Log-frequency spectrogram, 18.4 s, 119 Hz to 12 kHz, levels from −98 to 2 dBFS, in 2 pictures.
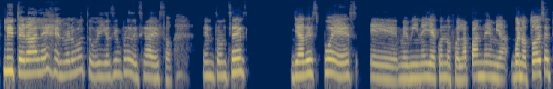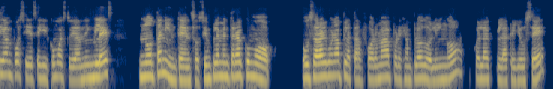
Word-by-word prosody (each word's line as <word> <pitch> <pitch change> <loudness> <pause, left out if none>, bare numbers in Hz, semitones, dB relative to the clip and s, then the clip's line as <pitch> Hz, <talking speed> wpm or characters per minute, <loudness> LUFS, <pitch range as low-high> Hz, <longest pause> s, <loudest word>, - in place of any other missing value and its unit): Literal, 280 -3 +6
eh, 310 +3 +1
el 255 -4 -2
verbo 270 +6 -5
to 250 -5 -8
be 230 +1 -7
yo 230 0 -5
siempre 270 +3 -5
decía 230 -2 -3
eso. 210 -3 -8 0.5
Entonces, 245 +4 +1 0.7
ya 240 +2 +4
después, 260 -3 +1 0.2
eh, 205 -4 -4
me 210 +1 -5
vine 215 +2 -3
ya 220 -2 +2
cuando 225 0 -5
fue 200 0 -4
la 205 +1 -2
pandemia 230 -3 -2
bueno, 220 -1 +1
todo 255 +1 +4
ese 270 +1 +3
tiempo 250 -1 -2
sí - - -7
le 205 - -4
seguí 205 0 -4
como 225 +4 -5
estudiando 190 -1 -3
inglés, 225 +5 +4 0.4
no 230 +1 +3
tan 270 +2 +3
intenso, 190 -4 +1
simplemente 230 +4 0
era 240 0 +4
como 220 -7 +2 0.5
usar 220 +1 +5
alguna 245 +1 +2
plataforma, 205 0 -2
por 215 -2 -6
ejemplo, 200 +2 -3
Duolingo, 200 +8 -2 0.2
fue 205 - -5
la 200 -1 -2
la 185 -1 -3
que 185 0 -7
yo 190 0 -3
usé 205 - 0
225 Hz, 160 wpm, -23 LUFS, 205-245 Hz, 0.7 s, Literal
